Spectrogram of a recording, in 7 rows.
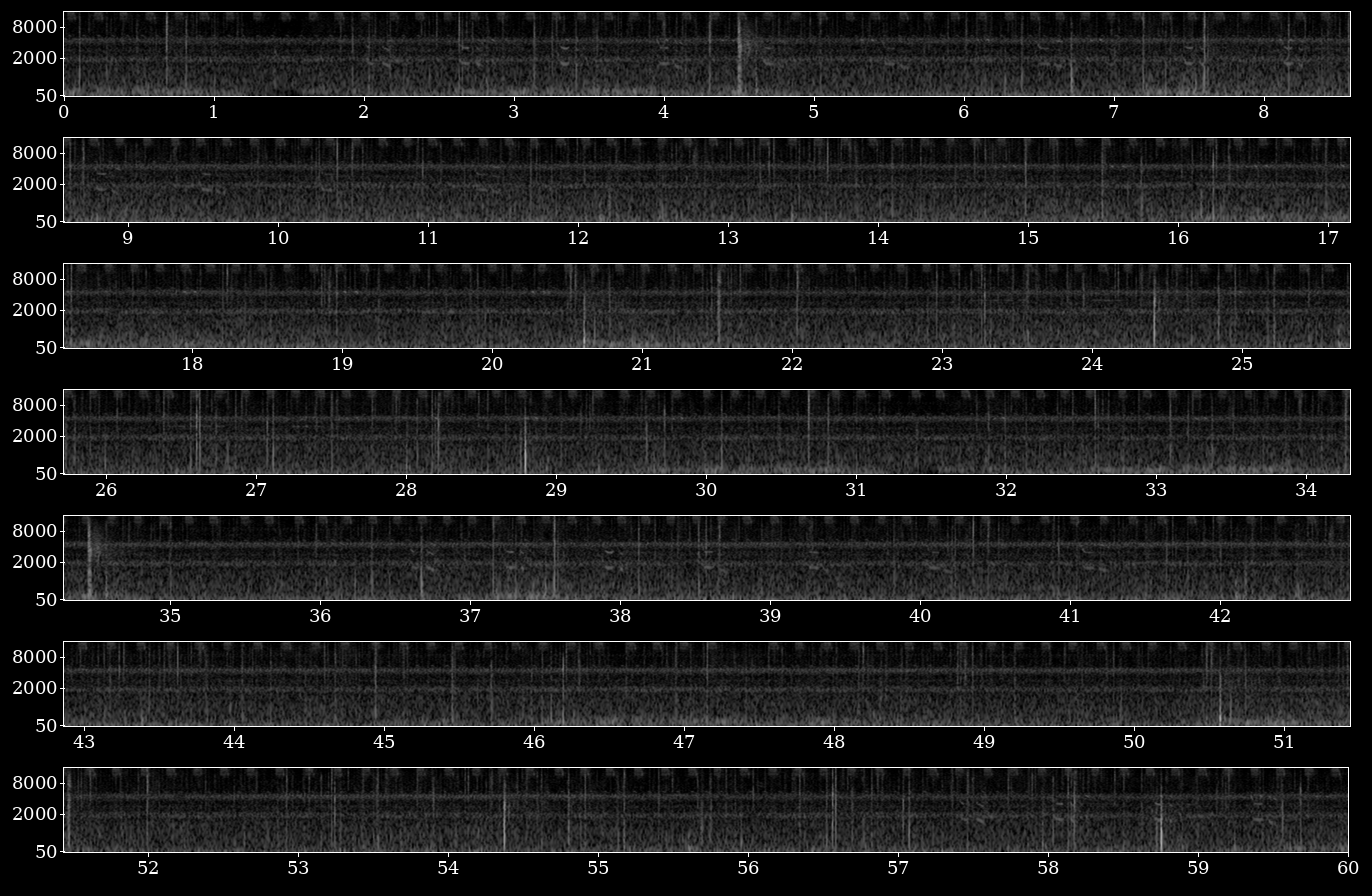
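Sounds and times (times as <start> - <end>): campfire crackling and popping: 0.0 - 60.0.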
